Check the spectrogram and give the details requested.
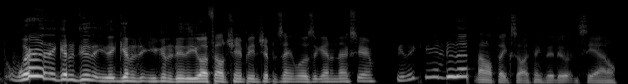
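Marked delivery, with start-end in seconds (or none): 0.1-4.7 high, loud scoffing questions; disbelieving rant at the league; incredulous mocking. Real, not acted.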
